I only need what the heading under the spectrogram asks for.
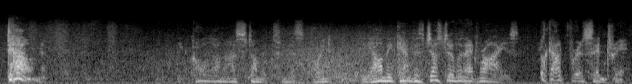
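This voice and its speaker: An actor in a radio drama playing a grave, commanding senior intelligence chief with a clipped, authoritative way of talking. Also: male voice, mid-range voice, big pitch swings, normal speed, creaky. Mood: brisk, commanding. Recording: dull radio recording with loud noise.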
